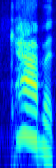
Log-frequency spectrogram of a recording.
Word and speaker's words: Kabat: yourself tell us tell us who is Jacqueline kabat did I say that right kabat K you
